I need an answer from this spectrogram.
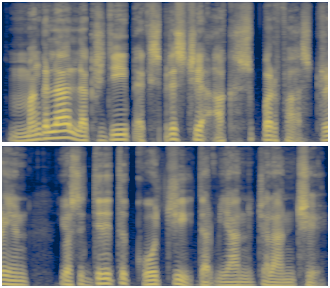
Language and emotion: Kashmiri, neutral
